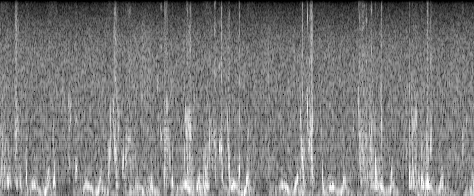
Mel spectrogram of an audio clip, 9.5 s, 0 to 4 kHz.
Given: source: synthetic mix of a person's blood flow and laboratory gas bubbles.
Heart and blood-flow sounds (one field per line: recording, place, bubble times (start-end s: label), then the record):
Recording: Doppler ultrasound of blood flow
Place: precordium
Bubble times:
0.00-0.47 s: bubbles
0.49-0.60 s: bubbles
0.98-1.15 s: bubbles
1.35-1.45 s: bubbles
1.50-1.60 s: bubbles
2.12-2.67 s: bubbles
3.13-3.50 s: bubbles
3.66-3.92 s: bubbles
4.03-4.66 s: bubbles
4.75-4.84 s: bubbles
4.93-5.00 s: bubbles
5.99-6.31 s: bubbles
6.41-6.49 s: bubbles
7.05-7.12 s: bubbles
7.14-7.68 s: bubbles
8.11-8.68 s: bubbles
9.18-9.36 s: bubbles
9.44-9.50 s: bubbles
From the record:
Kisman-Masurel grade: 243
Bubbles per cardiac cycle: several, 3 to 8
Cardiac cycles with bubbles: 100%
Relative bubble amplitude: loud (0.450 to 0.775)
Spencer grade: 3 (all of the cardiac periods contain showers or single bubble signals, but not dominating or overriding the cardiac motion signals)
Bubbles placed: only in the low amplitude regions of the cardiac cycle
